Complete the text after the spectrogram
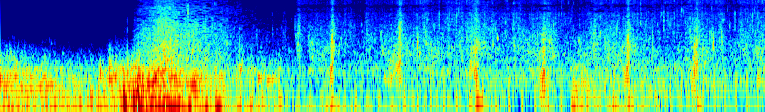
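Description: Water splashes and laps as a swimmer breaks the surface.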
